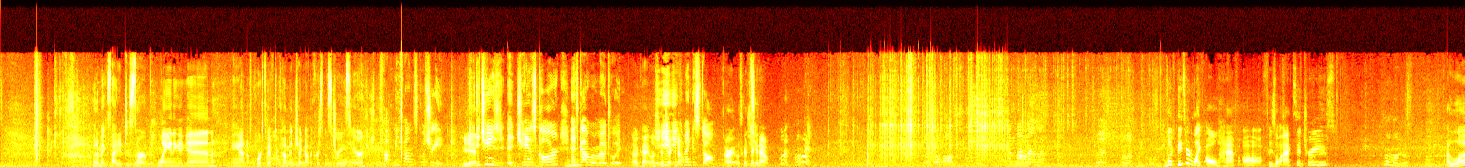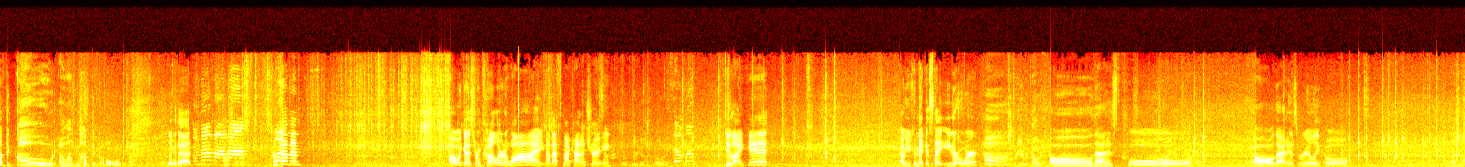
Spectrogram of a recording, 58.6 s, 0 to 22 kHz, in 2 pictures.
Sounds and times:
Child speech, kid speaking: 0:05.3 - 0:05.9, 0:07.4 - 0:14.4, 0:15.0 - 0:16.3, 0:18.5 - 0:21.0, 0:21.8 - 0:24.0, 0:27.6 - 0:28.2, 0:29.6 - 0:31.2, 0:33.0 - 0:35.3, 0:40.8 - 0:41.8, 0:42.5 - 0:43.3.

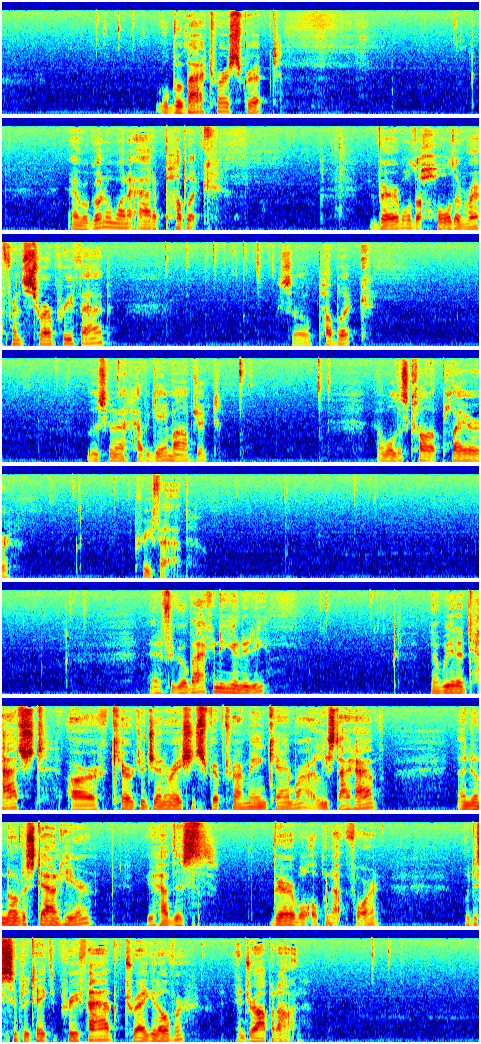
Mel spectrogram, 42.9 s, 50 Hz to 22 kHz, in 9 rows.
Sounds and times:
Inside, small room: 0:00.0 - 0:42.9
Speech: 0:01.6 - 0:02.8, 0:05.4 - 0:07.0, 0:08.4 - 0:10.7, 0:12.3 - 0:13.3, 0:15.2 - 0:16.6, 0:18.0 - 0:19.2, 0:20.4 - 0:21.1, 0:25.3 - 0:26.6, 0:28.1 - 0:32.4, 0:33.2 - 0:37.2, 0:38.0 - 0:41.3.

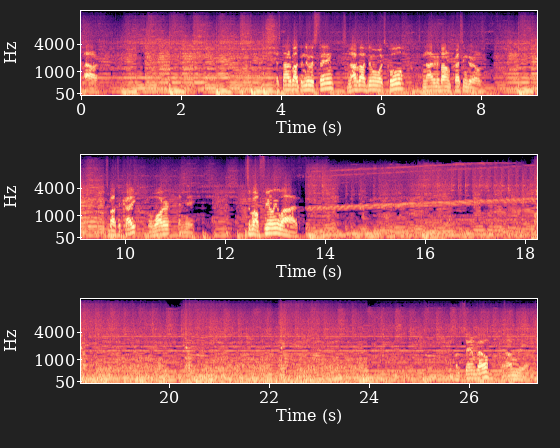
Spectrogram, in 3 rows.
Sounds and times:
Speech: 0:00.0 - 0:00.4, 0:03.9 - 0:08.0, 0:09.6 - 0:11.4, 0:12.4 - 0:13.5, 0:25.7 - 0:27.3
Music: 0:00.0 - 0:27.3.

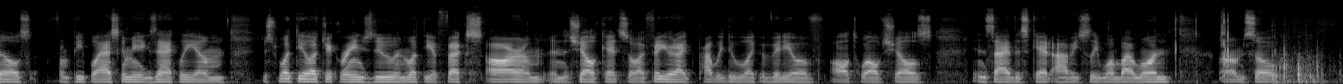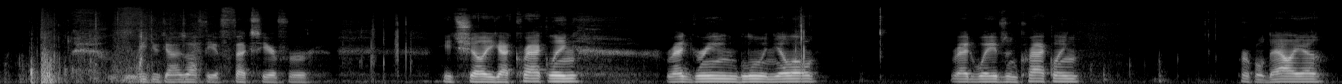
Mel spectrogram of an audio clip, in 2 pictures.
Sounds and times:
Speech: 0:00.0 - 0:12.8, 0:14.7 - 0:16.6, 0:17.8 - 0:19.3, 0:20.1 - 0:21.7, 0:22.9 - 0:24.3, 0:25.8 - 0:26.8.

